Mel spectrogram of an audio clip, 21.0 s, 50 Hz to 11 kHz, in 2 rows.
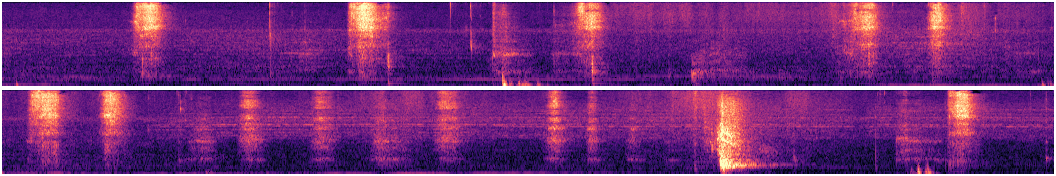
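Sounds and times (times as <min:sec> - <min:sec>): stifled sneeze: 0:01.3 - 0:01.8, 0:03.5 - 0:04.0, 0:08.4 - 0:09.6, 0:10.8 - 0:11.9, 0:16.8 - 0:18.4, 0:20.0 - 0:20.4.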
